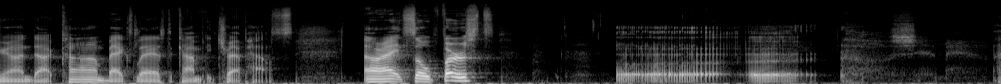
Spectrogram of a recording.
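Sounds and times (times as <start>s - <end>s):
speech: 0.0s - 5.0s, 6.2s - 8.1s
loud burp: 6.2s - 8.5s.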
